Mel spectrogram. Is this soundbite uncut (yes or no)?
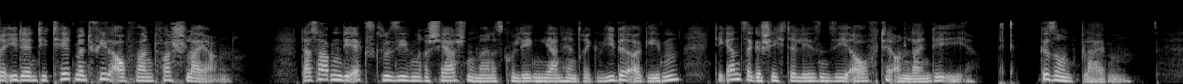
yes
